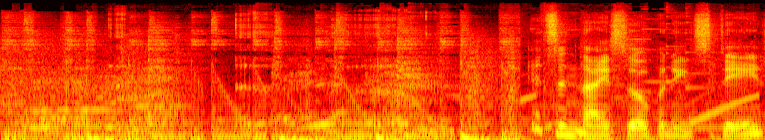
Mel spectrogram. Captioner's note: confused stammering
